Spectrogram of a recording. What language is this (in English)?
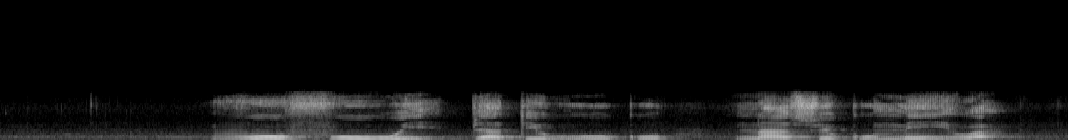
Tsonga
